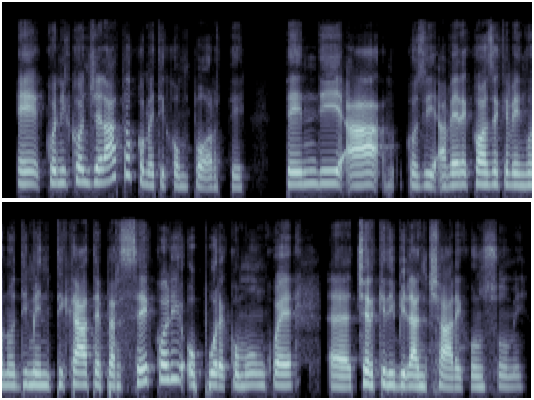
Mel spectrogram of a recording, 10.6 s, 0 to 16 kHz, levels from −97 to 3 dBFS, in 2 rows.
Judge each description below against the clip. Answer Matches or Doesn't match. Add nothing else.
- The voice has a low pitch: Doesn't match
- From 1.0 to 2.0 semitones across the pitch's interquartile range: Doesn't match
